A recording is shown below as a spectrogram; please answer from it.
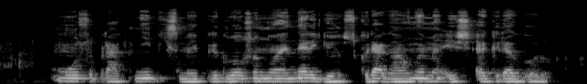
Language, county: Lithuanian, Vilnius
